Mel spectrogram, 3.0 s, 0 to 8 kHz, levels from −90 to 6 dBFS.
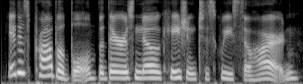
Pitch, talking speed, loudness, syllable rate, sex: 220 Hz, 235 wpm, -15 LUFS, 6.6 syllables/s, female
